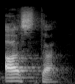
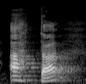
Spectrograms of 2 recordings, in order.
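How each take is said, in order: First: The s before the t is clearly pronounced. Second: The s before the t is aspirated. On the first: It suits a formal oral presentation. "se debe procurar decir hasta" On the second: It reflects a regional speech habit. "hacen una aspiración de la S al final de sílaba"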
